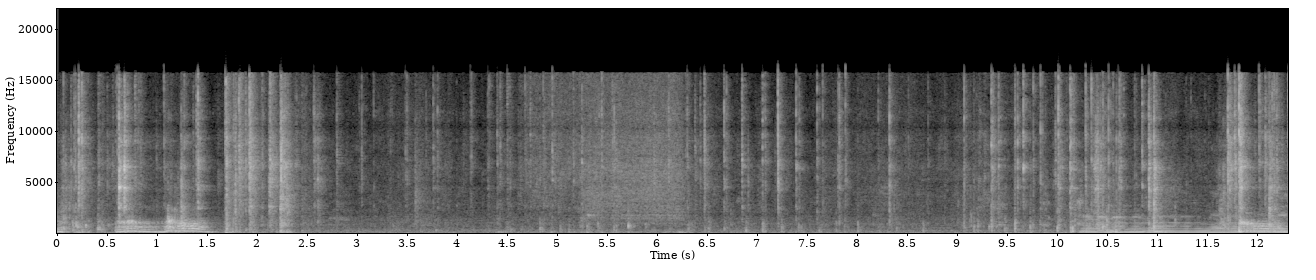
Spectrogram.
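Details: A toy poodle playing with stuffed toys alongside another dog at 7 a.m. during their usual morning routine gives short rising-and-falling whines near the start and a lower drawn-out whine at the end.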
